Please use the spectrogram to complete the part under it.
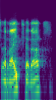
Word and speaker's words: Reiterer: In the place where I'm coming from, it's Reiterer, but I'm used to hear it that way.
